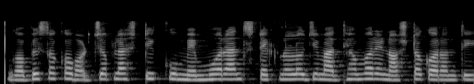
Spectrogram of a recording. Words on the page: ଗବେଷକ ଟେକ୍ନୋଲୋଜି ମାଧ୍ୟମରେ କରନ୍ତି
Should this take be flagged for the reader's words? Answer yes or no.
yes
